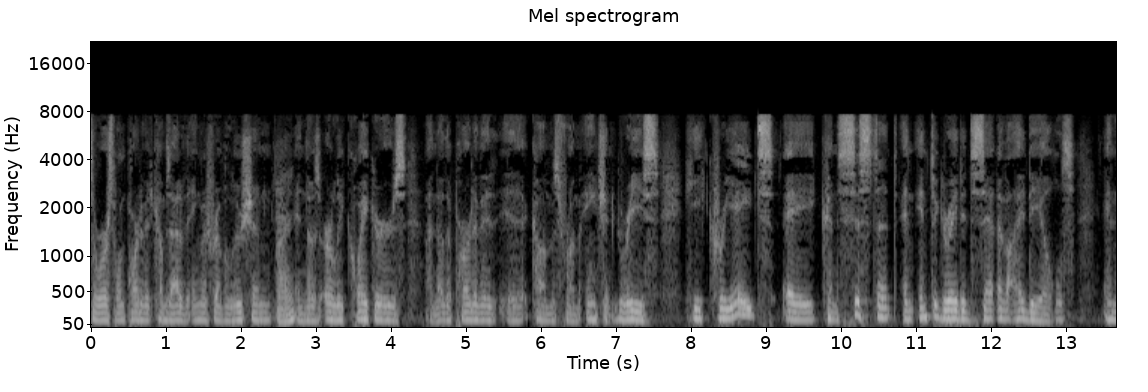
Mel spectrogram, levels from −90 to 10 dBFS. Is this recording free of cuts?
yes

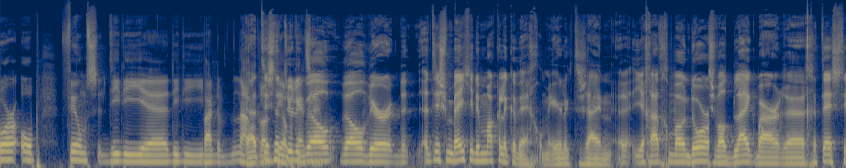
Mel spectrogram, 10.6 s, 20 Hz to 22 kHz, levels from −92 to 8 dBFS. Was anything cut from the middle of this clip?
yes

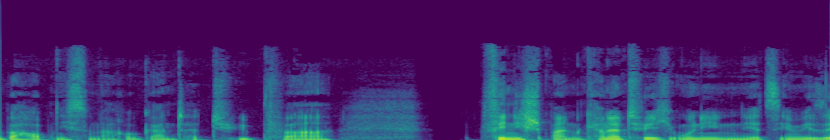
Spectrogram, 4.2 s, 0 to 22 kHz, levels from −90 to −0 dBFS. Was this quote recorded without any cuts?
no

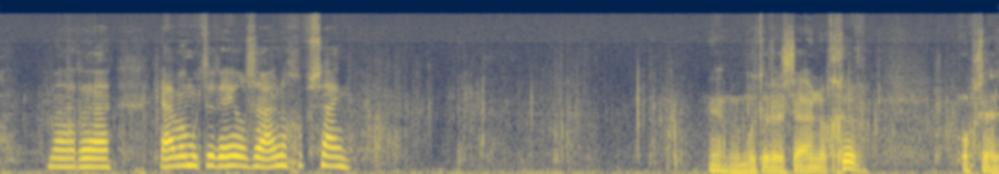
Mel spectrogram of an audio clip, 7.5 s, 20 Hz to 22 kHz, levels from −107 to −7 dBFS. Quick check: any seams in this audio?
no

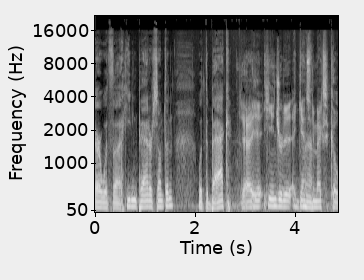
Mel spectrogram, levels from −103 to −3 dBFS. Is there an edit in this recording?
no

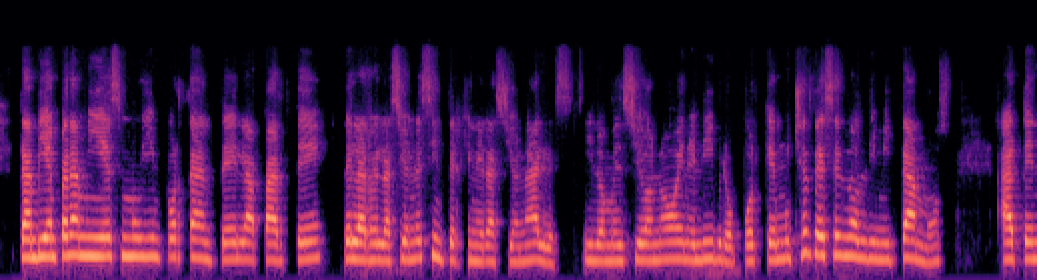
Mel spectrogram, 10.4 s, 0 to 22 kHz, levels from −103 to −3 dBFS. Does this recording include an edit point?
yes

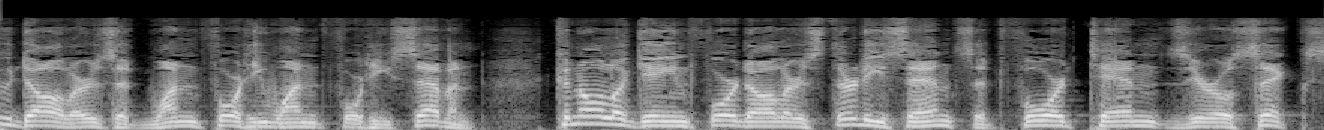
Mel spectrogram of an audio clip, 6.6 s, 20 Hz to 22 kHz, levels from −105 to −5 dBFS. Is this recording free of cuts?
yes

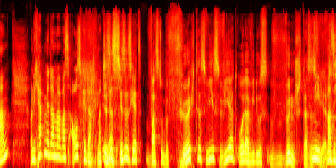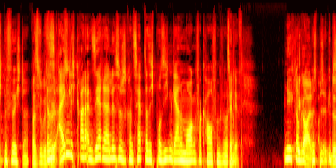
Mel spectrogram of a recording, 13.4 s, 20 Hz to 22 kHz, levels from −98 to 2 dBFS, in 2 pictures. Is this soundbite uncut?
yes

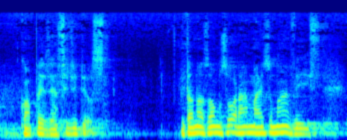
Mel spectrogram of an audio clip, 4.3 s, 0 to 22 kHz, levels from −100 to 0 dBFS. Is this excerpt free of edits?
yes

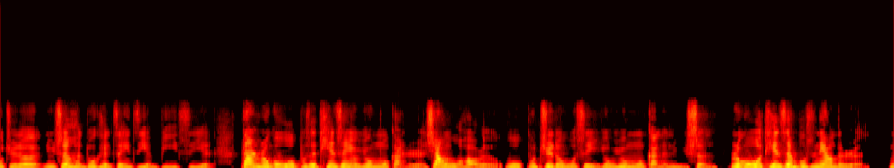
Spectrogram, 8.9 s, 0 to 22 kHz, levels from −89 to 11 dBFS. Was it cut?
no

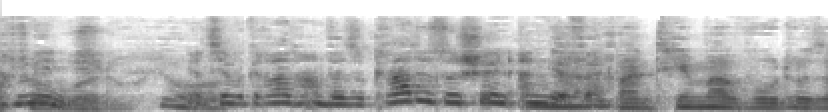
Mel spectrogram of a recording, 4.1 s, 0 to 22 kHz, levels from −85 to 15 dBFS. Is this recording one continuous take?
no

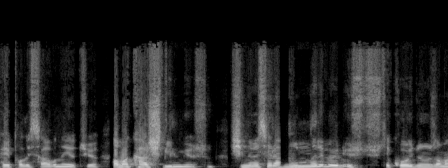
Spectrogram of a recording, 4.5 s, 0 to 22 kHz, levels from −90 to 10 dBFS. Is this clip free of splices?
no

